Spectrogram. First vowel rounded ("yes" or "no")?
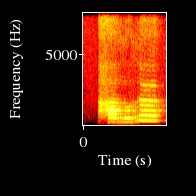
no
